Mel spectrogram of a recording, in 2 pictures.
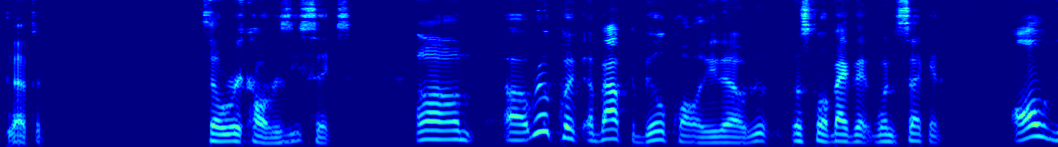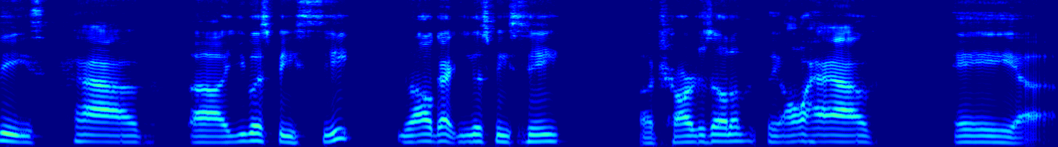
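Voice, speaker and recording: A man's voice: mid-range voice, dark tone. Middle-aged male reviewer, casual and wry, chatty delivery straight to the viewer. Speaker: gadget review host.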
